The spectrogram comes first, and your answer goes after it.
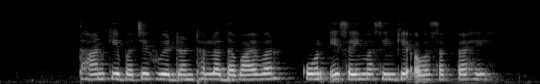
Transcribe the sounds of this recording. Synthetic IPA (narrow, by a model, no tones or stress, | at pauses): d̪ʱaːnkebɐt͡ʃeɦʊeɖɾə̃ɳʈʰəlːad̪ɐbaːeʋəɾkoːneːsəiməsiːnkeʔə̰ʋəsək̚t̪aɦɛː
